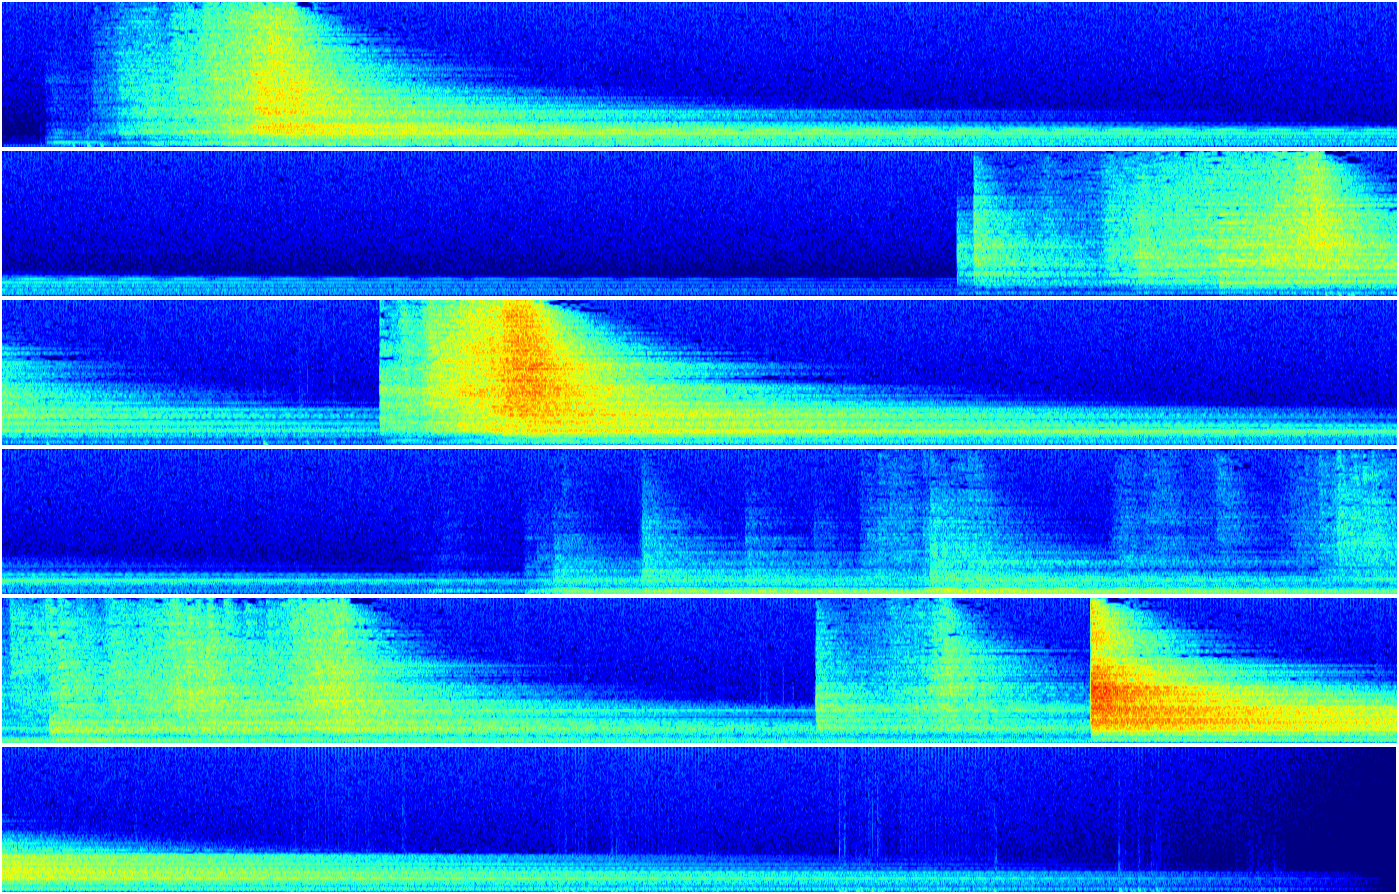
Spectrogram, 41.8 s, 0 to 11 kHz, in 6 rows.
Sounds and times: Scrapes and bonks on a big gong 11.8 - 41.3

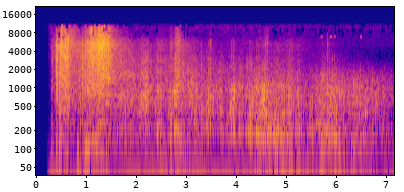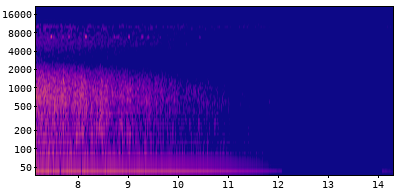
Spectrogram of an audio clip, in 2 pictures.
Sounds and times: Single thunder clap 0.3 - 9.8

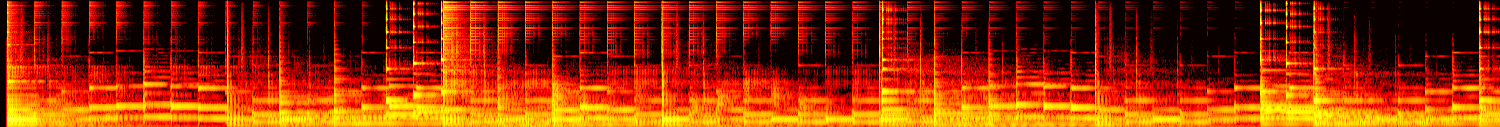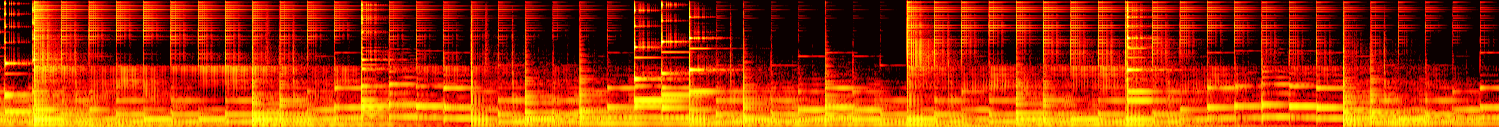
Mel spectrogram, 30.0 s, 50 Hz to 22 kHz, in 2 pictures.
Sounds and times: bass 0.0 - 29.9
plucks 3.9 - 14.0
plucks 14.8 - 22.5
plucks 24.1 - 29.9

